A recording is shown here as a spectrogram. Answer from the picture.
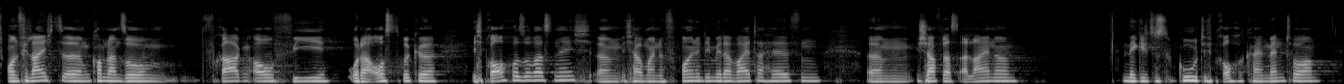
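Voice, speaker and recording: At a moderate pace, a man with a fairly high pitch speaks in a flat monotone, leaving long, frequent pauses. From Bielefeld area, Germany. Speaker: church member giving testimony. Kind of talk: sermon testimony. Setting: church stage.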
